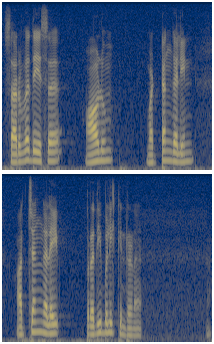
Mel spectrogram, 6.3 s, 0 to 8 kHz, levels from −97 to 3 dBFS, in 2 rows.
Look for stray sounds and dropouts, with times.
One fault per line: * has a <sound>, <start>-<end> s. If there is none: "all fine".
all fine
